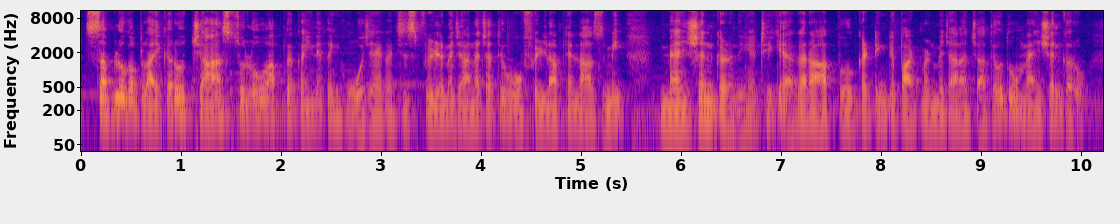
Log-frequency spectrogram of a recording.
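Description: A man's voice: mid-range voice, steady tone, fairly quick, vocal fry, soft background music. A man giving a voice-over walkthrough, urging and reassuring viewers and repeating steps. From Pakistan. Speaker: job-info YouTuber. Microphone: voice-over, not recorded on site.

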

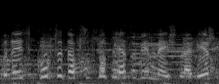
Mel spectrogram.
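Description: A high-pitched, very animated woman in her twenties talks fast in an emotional, rambling interview for student radio, peppering it with "you know". It's a party at a student club with loud music, captured on dull, lo-fi old cassette tape.

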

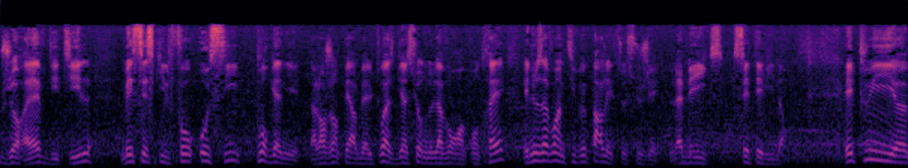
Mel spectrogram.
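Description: A man's voice: mid-range voice, background noise. A man reporting for television from a crowded indoor exhibition hall, chatting with visitors into a handheld microphone. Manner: brisk, chatty interviewer. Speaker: reporter at a car show.

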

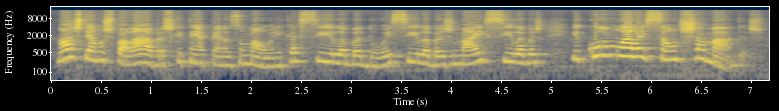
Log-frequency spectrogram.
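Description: A woman with a Brazilian Portuguese accent teaching a children's grammar lesson, explaining slowly and asking rhetorical questions. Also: a little high, expressive.

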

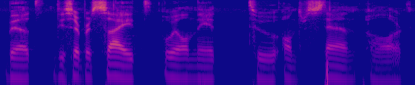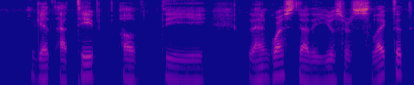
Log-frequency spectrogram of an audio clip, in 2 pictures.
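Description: A software developer with a lowish voice hosts an informal live-coding tutorial, thinking aloud as a screen-recording voice-over at his computer indoors. He's halting, pausing mid-sentence and checking in with "right?" Faint background noise is audible.

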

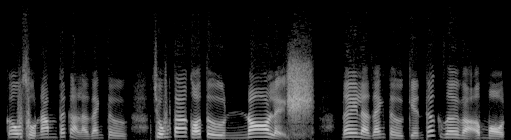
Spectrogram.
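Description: In an online pronunciation lesson, a young woman with a bright, crisp, fairly high voice explains the rules of English stress. She's animated and patient, talks at a normal speed, and keeps checking that her students are following. The recording is close and dry, with no room echo.

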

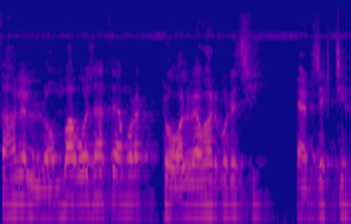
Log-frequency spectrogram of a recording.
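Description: A man teaching an English grammar lesson, speaking slowly and deliberately, repeating terms and splitting words into syllables. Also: on the high side, steady tone. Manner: asks questions then answers them himself.

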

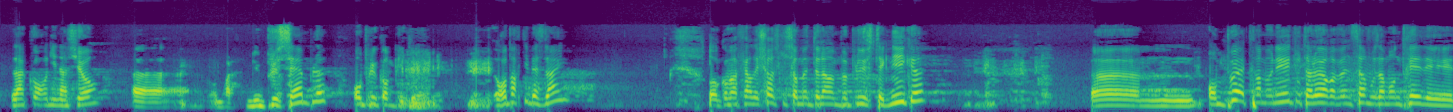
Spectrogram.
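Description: A man coaching basketball players on court, directing drills with quick commands and encouragement. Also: high voice. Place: indoor basketball gym. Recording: slightly dull lo-fi sound with faint noise.

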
